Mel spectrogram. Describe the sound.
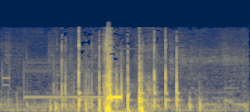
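Telephone keypad dialing tones as a call is placed to a company: a rapid string of short, bright beeps of varying pitch, sounding alone.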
